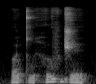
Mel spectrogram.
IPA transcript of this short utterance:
ʌltʷihɯv d͡ʒe

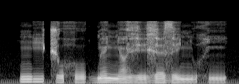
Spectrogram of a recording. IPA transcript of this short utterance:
ŋiː˦ t͡ʃo˧hoː˨ɡ͡bɛ̃˦ɲã˧ ɣe˨ɣɛ˦ ze˧ɲu˨hĩ˨

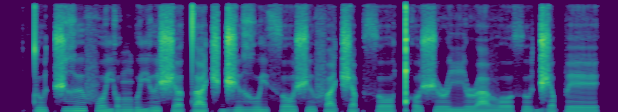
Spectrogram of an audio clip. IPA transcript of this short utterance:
tut͡ʃ ɣɨfojoŋu jɨʃɐ tat͡ʃd͡ʒɨɣuj θoʃɨfat͡ʃap θoǃʰoʃ ɹiɹa βoθud͡ʒɐ pe

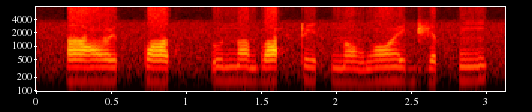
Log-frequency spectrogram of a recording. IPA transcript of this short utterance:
aʕøstˤas t͡sʼunĩdˤoħ ʈisnɔ̃ɡɔ̃ɪ̯ d͡ʒət͡sĩ

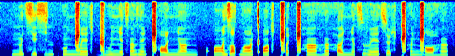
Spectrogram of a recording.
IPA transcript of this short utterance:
nũsʲə sʲønpʰũŋ͡ǁẽɬ ɡ͡ǁũɲẽsɐ̃ zẽǁʰɑ ɲɐ̃n | ʔɑ̃zʲɐ dˤẽkʼɑ̃ɬ ǁəǁʰɐ̃ ɦə̃ hɐ ɲɐ̃svẽ søɬǁʰə̃ŋ͡ǁɑɦə̃

